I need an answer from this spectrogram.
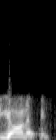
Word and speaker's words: Canik: So she actually settled on between the two, a SIG Legion and a single action only, and a Canik, sometimes pronounced Yonic.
